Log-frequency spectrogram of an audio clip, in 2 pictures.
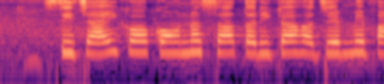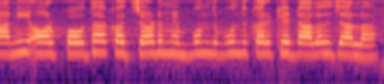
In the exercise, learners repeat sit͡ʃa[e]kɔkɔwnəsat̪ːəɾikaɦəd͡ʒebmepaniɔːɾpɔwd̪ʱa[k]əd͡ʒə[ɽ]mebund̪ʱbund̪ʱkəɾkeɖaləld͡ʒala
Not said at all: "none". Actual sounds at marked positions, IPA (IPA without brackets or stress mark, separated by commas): i, k, ɽ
